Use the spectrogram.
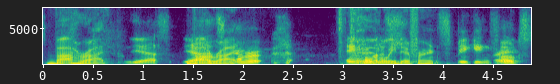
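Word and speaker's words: Bharat: The background I was looking up how to pronounce India in Hindi and it's Baharat.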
